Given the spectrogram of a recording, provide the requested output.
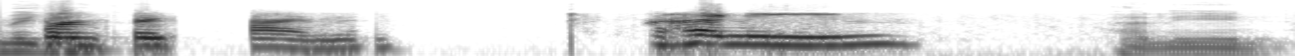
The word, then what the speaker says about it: Hanin: Haneen. Haneen. How do you spell that?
